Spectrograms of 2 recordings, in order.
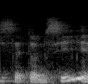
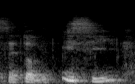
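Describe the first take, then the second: First: The word ends in plain 'ci' with no extra 'i'. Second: A strongly stressed 'i' comes before 'ci'. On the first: The speaker belongs to the rising middle class. "la bourgeoisie avait tendance à dire" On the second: The speaker belongs to the nobility. "en insistant bien sur le i"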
